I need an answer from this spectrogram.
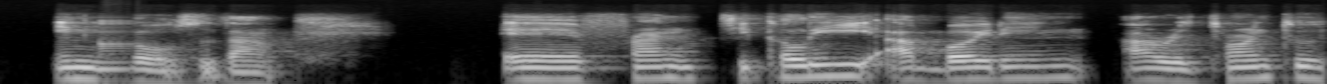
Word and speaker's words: Ingolstadt: How do you pronounce it? Ingolstadt. Ingolstadt.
